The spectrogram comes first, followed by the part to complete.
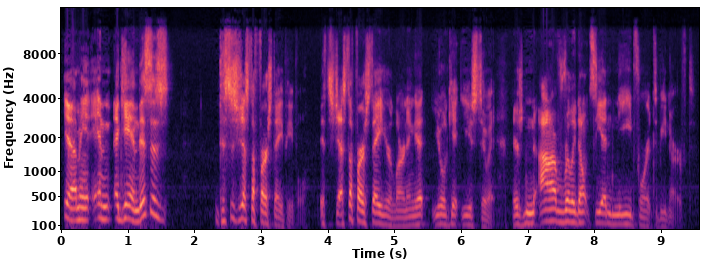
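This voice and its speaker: A man co-hosting a gaming podcast in casual, unscripted chat, with somewhat halting phrasing. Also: mid-range voice, expressive, husky. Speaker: podcast co-host. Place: indoors, online voice call.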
